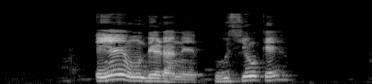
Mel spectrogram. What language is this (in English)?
Wadiyara Koli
